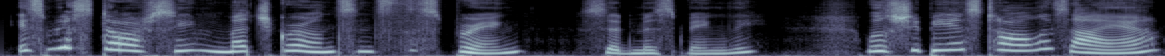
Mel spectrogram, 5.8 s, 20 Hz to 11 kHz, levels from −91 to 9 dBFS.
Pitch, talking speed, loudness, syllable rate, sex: 285 Hz, 195 wpm, -18 LUFS, 5.0 syllables/s, female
